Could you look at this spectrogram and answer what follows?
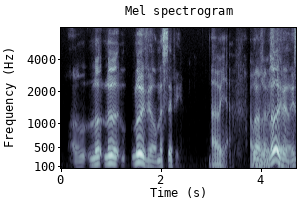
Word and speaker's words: Louisville: Oh, Louisville. He's like, it's Louisville. It's Louisville, not Louisville.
